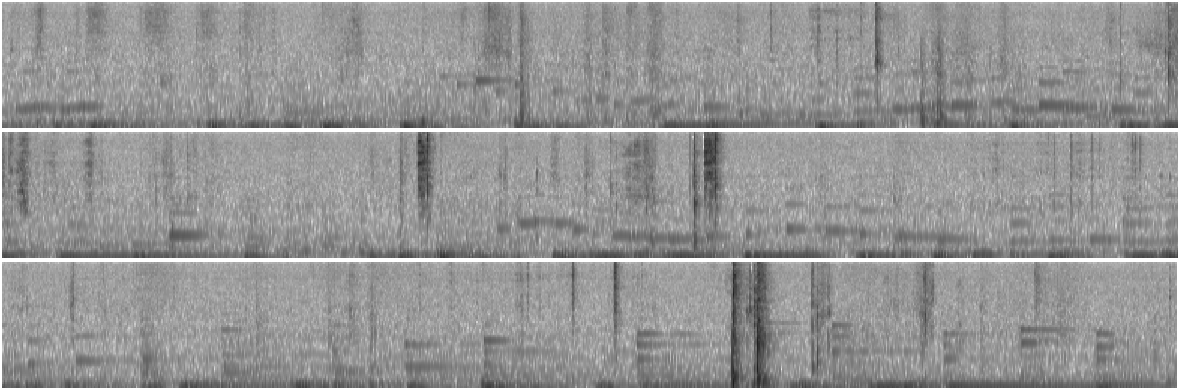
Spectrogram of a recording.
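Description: Fabric scissors snipping a few times, with sharp separate clicks, over soft background music. A louder double click comes near the end.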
